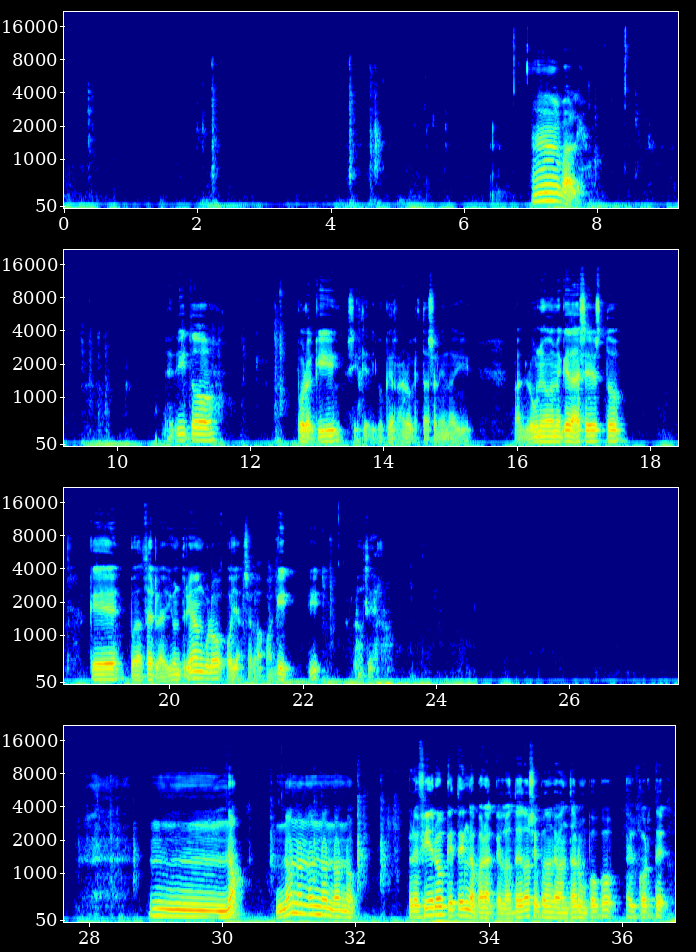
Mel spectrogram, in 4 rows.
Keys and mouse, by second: 2.1 ctrl+z, 6.3 right click, 6.8-7.9 middle drag, 7.9 3, 8.1 middle click, 8.1 right click, 8.5-11.5 middle drag, 9.5 g, 11.5 2, 11.6 right click, 12.4 f, 12.7-16.4 middle drag, 16.4 right click, 16.9-20.8 middle drag, 20.8 shift+right drag, 21.5 f, 22.0 right click, 22.3 f, 22.6-36.8 middle drag, 32.9 k.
